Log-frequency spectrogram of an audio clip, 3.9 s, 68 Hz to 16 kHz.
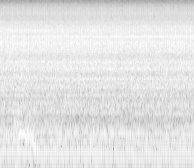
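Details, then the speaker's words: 2008 Ford Edge 3.5L Duratec V6 first start after water pump, timing chain set and thermostat replacement, fresh oil; smooth steady idle with even hum, no knocking or ticking; normal idle. "Yeah. Sounds like good. It's always a good thing after you do a major repair like that actually run."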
